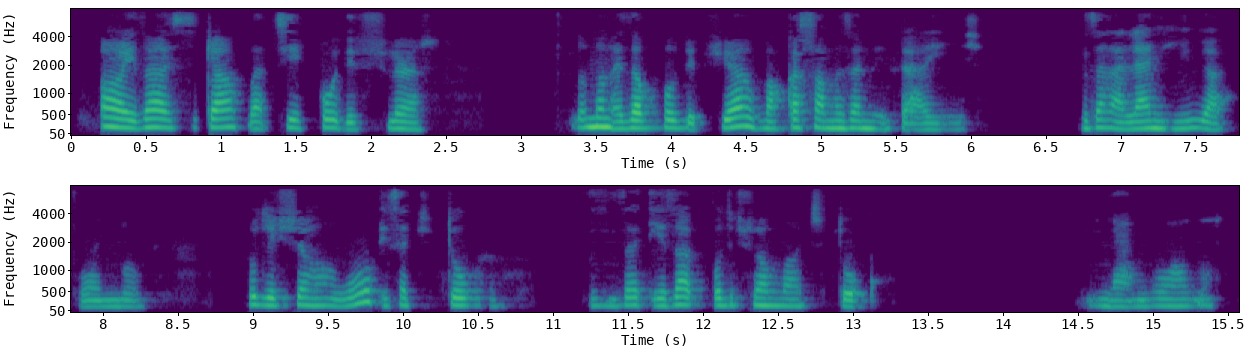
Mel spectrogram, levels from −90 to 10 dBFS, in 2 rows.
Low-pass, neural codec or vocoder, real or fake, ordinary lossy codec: 7.2 kHz; codec, 16 kHz, 0.5 kbps, FunCodec, trained on Chinese and English, 25 frames a second; fake; MP3, 32 kbps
